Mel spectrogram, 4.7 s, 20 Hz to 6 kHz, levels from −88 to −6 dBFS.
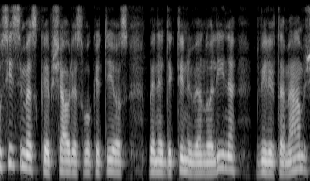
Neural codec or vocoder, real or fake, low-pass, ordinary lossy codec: vocoder, 44.1 kHz, 128 mel bands every 512 samples, BigVGAN v2; fake; 5.4 kHz; AAC, 48 kbps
